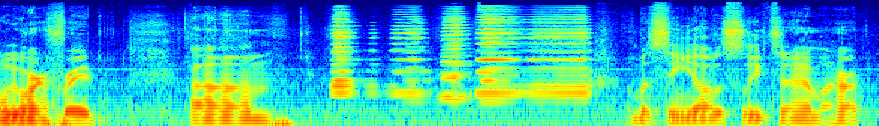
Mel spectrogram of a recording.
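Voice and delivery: usual speaking voice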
